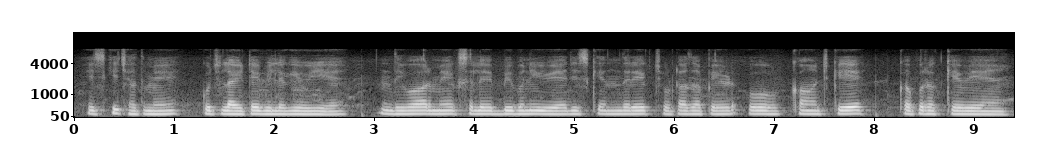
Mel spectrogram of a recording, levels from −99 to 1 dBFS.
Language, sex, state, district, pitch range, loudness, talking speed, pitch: Hindi, male, Uttar Pradesh, Saharanpur, 135-145 Hz, -16 LUFS, 190 wpm, 140 Hz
